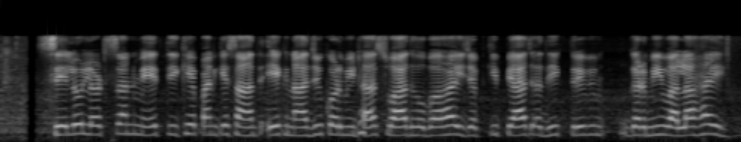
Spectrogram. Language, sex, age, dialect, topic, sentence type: Magahi, male, 25-30, Western, agriculture, statement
